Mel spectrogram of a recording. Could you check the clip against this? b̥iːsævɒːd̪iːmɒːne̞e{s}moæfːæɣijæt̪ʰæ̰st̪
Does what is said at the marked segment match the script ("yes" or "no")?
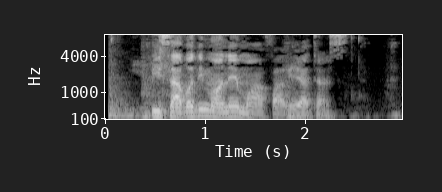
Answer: no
